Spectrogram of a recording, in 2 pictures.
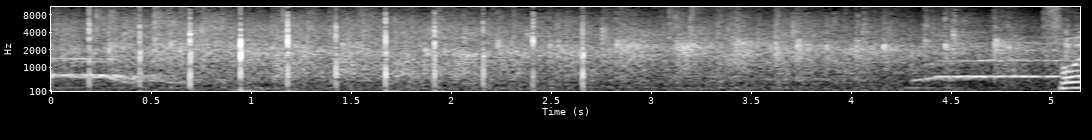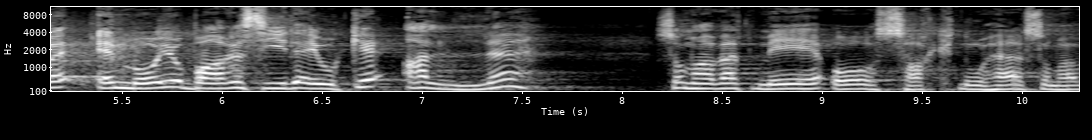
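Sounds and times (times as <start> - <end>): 
audience applause: 0.0 - 5.5
speech: 5.0 - 7.6, 8.2 - 10.2.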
